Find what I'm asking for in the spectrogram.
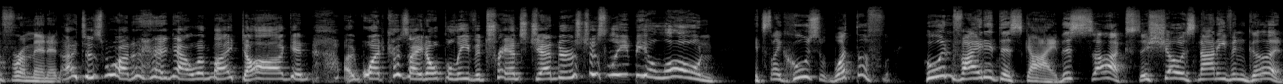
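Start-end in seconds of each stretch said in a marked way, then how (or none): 0.6-7.2 whiny mock singer. Parodying the Turning Point singer. 7.5-12.8 higher, scornful griping; exasperated high complaint. Real, not acted. Ranting at halftime show.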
